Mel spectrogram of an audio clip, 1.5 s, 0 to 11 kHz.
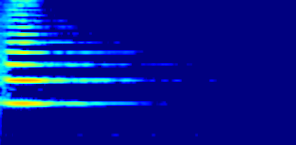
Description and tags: One-shot from Versilian Studios Chamber Orchestra 2: Community Edition sampling project.
Instrument family: Brass
Instrument: Trumpet
Articulation: staccato
Note: A5
Midi note: 81
Midi velocity (center): 20
Room type: Large Auditorium
Microphone: 2x Rode NT1-A spaced pair, mixed close mics
Performer: Sam Hebert
a5, brass, midi-note-81, midi-velocity-20, multisample, single-note, staccato, trumpet, vsco-2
